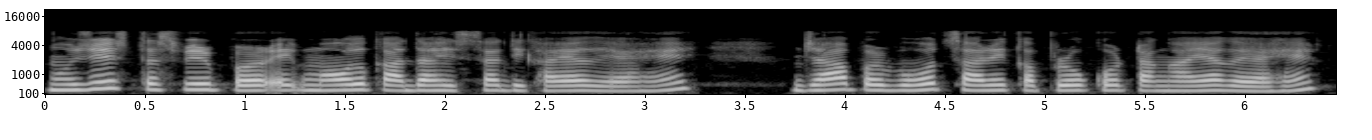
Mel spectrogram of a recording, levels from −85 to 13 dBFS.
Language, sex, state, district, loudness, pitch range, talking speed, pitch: Hindi, female, Arunachal Pradesh, Lower Dibang Valley, -15 LUFS, 235-270 Hz, 185 wpm, 245 Hz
